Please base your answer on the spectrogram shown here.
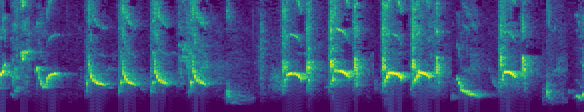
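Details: Shama song meant to provoke and train the fighting spirit of contest birds: loud, repeated downslurred whistled notes, sharp and ringing, in groups of two or three with short gaps, later mixed with lower slurred notes.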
